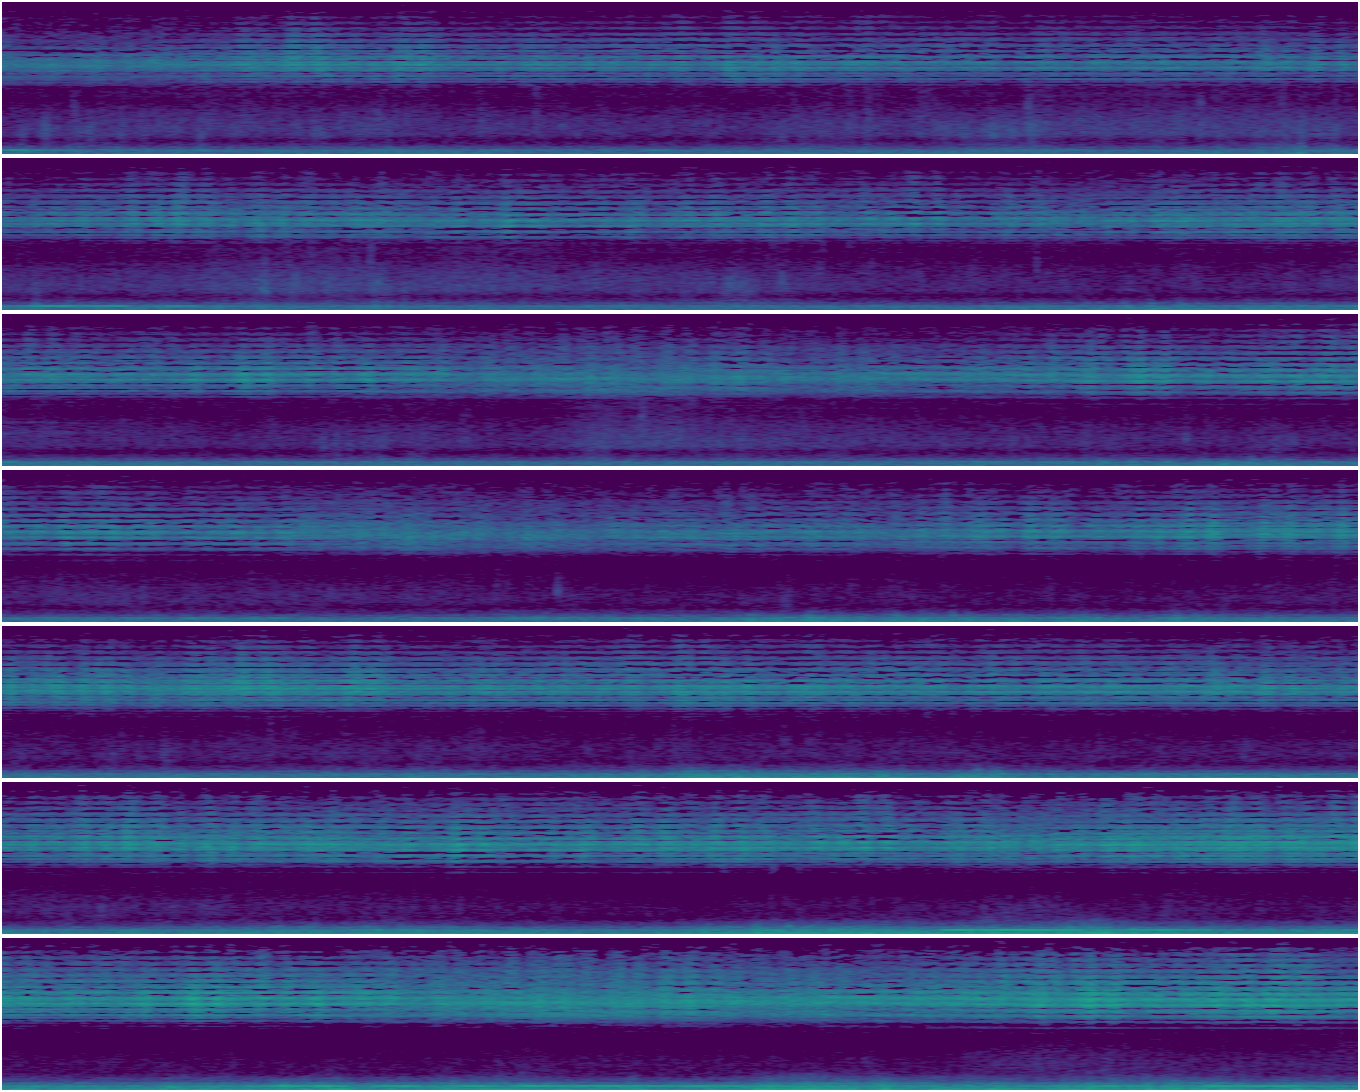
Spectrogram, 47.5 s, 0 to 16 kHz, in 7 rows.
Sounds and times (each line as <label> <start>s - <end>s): insects 0.0s - 47.4s
strong wind 0.0s - 47.4s
wind in a bottle 34.0s - 47.4s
